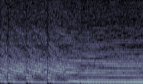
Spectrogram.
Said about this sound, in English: I've also always wanted to use that air horn. First time using it.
